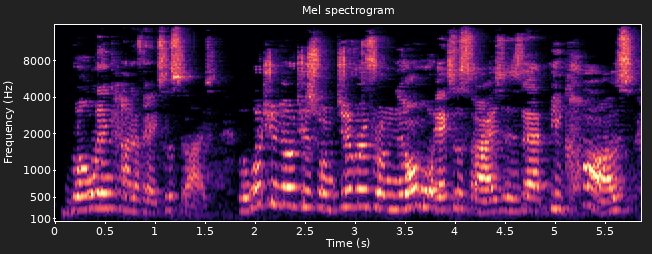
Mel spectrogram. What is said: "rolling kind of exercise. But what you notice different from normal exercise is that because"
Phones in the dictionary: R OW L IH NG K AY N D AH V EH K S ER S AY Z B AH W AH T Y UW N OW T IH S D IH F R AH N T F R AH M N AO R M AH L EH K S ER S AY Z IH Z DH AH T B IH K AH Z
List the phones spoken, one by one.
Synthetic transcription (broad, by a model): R OW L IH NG K AY N D AH V EH K S ER S AY Z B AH W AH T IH N OW T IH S D IH F R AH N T F R AH M N AO R M L EH K S ER S AY Z IH Z DH AH T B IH K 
